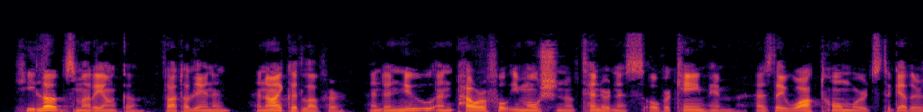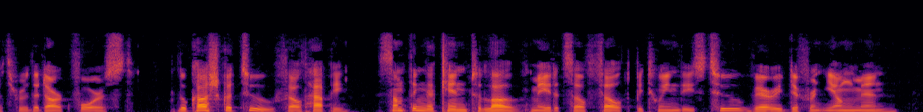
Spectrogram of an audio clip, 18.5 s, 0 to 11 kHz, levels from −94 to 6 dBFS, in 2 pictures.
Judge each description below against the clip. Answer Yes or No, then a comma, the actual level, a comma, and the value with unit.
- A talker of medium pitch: No, low, 115 Hz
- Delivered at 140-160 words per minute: Yes, average, 155 wpm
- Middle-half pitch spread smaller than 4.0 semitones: No, average, 4.6 semitones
